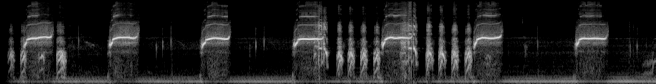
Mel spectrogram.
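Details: Parrot giving loud, clear whistled calls that rise then level off, repeated about once a second, with softer harsh chattering notes between them and a low steady hum underneath.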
